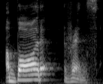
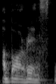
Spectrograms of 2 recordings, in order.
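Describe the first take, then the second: First: Abhorrence drawn out very slowly, syllable by syllable; slow dictation of abhorrence; slow teaching pronunciation. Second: Said in the usual way. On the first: Shown as a demonstration. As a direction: stretch abhorrence out so students catch each sound. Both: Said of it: "ध्यान दीजिए".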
